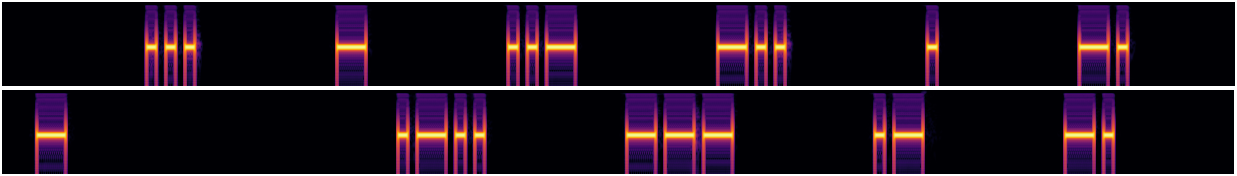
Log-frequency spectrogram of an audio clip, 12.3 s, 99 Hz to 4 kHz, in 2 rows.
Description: Morse code, heard as a keyed tone, about 25 wpm, spaced as for 10 wpm, 550 Hz. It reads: STUDENT LOAN
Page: news-headlines-in-morse-code-at-10-wpm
